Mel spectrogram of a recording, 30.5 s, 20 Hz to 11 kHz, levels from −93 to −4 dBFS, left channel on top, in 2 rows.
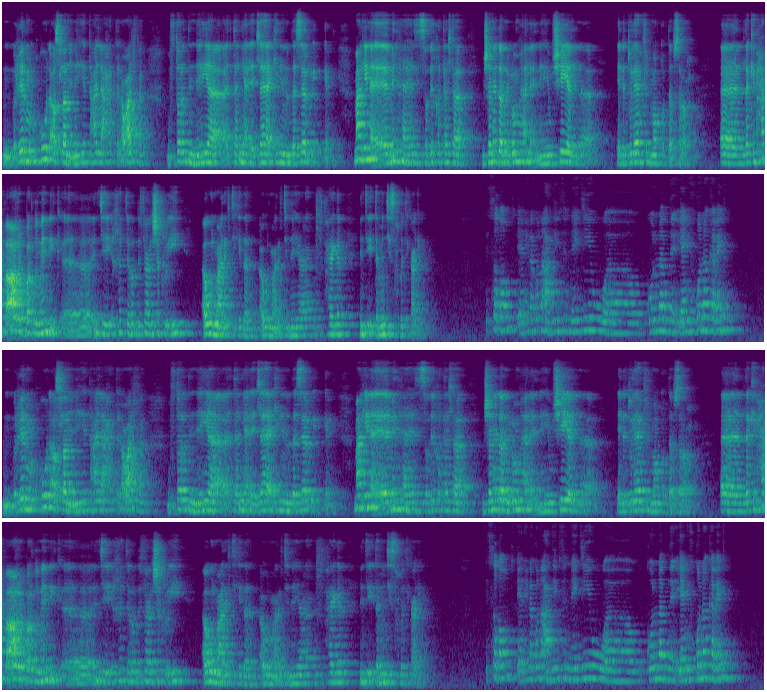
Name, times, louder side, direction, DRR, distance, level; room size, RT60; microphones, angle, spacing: voice 1, 0.0-6.6 6.8-9.2 9.6-11.8 12.3-13.8 14.4-18.8 19.2-22.0 22.4-23.7, left 2 dB, 30° left, 3 dB, 0.3 m, -33 dB
voice 2, 25.0-29.7, right 1 dB, 50° right, 0 dB, 0.7 m, -40 dB
3.4 x 2.5 x 2.8 m, 0.87 s
head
